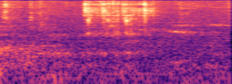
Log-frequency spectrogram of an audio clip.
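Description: Near silence with a few faint light clicks about a second in, from metal knitting needles being worked.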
